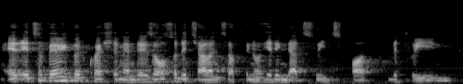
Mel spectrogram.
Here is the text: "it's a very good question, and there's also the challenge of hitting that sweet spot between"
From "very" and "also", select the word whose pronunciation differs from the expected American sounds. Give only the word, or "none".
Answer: none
